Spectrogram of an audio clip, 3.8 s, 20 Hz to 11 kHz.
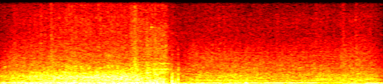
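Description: Alpine A110 Berlinette historic rally car engine in WRC 9 on the Arganil stage, a steady near engine drone that shifts pitch briefly as it changes gear, with no talk.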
